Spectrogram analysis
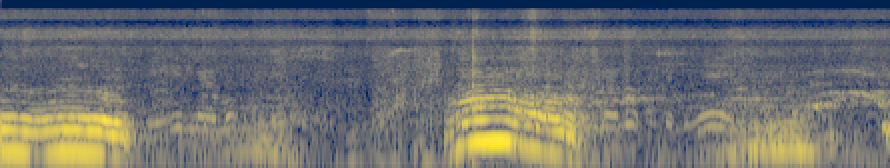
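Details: Damarwulan, a big fat cow (sapi lemu) raging as it is let out of its pen. It gives two loud, deep moos that rise and fall, one at the start and one mid-clip, with fainter lowing and human voices between.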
